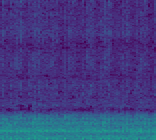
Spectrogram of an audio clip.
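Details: VW Beetle (Fusca) engine after replacing a very dried-out, overage belt that was causing a strange noise. A steady, smooth low chuff at idle with no squeal or chirp over it. Noise gone; normal idle.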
